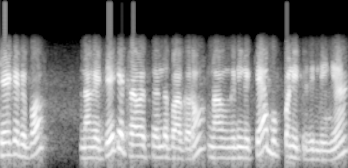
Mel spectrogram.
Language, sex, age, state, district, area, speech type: Tamil, male, 18-30, Tamil Nadu, Sivaganga, rural, conversation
